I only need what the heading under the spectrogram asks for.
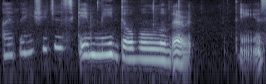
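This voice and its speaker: Slow, gravelly-voiced woman gushing over little things. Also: mid-range voice. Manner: excited, gushing, often drops to whispers. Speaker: vlogger. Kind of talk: casual unboxing vlog. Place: home, bedroom at night.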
